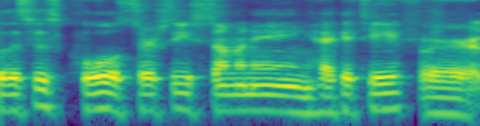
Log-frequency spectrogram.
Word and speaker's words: Hecate: So the name Hecate, I talked about before. I'm pronounced it like 5 different ways now, but Google says it's the name of the goddess, and it's Hecate.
